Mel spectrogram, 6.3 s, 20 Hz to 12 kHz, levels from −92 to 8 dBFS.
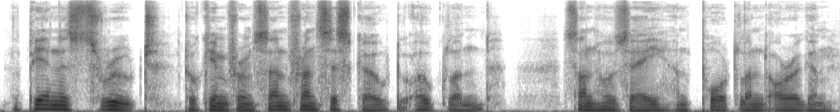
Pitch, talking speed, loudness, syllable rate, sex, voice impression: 95 Hz, 145 wpm, -18 LUFS, 4.3 syllables/s, male, very masculine, very adult-like, slightly old, very thick, slightly relaxed, slightly powerful, slightly weak, dark, slightly soft, muffled, slightly fluent, slightly raspy, very cool, intellectual, sincere, very calm, very mature, friendly, very reassuring, very unique, elegant, very wild, slightly sweet, kind, modest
